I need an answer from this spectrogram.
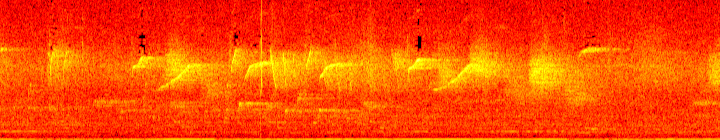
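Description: Birds chirping over and over in short, high calls, some rising quickly in pitch, over a steady low rumble.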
